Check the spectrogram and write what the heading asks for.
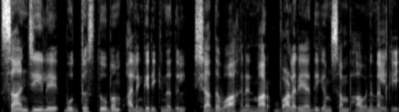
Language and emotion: Malayalam, neutral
